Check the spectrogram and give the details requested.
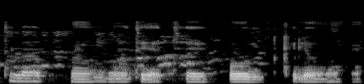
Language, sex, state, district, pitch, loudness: Hindi, male, Chhattisgarh, Raigarh, 125 Hz, -22 LUFS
